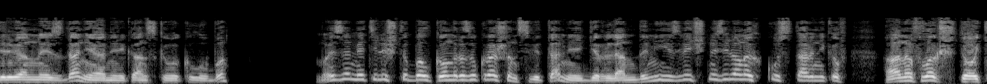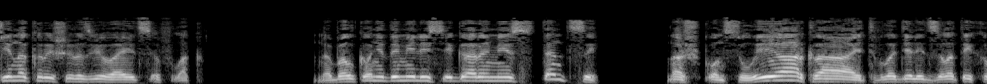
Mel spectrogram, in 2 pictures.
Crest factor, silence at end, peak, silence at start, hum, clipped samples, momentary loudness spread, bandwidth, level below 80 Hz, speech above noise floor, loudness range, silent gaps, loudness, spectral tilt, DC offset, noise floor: 16 dB; 0 s; -2 dBFS; 0 s; none; under 0.1%; 8 LU; 9.6 kHz; -58 dBFS; over 74 dB; 4 LU; 2.34-2.41 s, 2.54-3.13 s, 11.97-12.98 s, 15.90-16.50 s; -17 LUFS; -5 dB/octave; under 0.1%; under -90 dBFS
